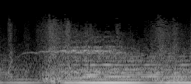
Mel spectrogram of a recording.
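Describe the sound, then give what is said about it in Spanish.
Horses of a military detachment led by a commander neigh with a long, wavering whinny over a steady rumble of hooves trotting as they ride through a mountainous area along a river, the sound full and continuous throughout, with no voices. “Un destacamento militar mandado por el comandante cabalga por una zona montañosa bordeando un río.”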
